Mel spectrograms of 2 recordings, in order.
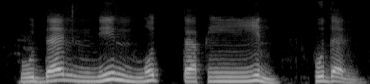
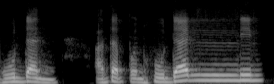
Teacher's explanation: Kena baca secara mudgham, idgham, tetapi tidak gunnah, tidak dengung. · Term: idgham tanpa dengung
